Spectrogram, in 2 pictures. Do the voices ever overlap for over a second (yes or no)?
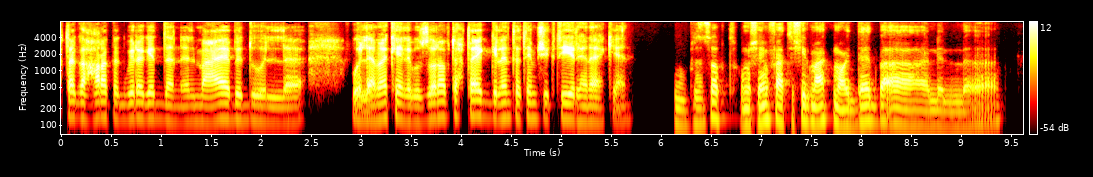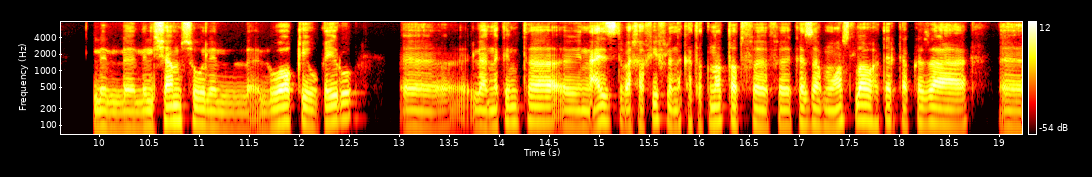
no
